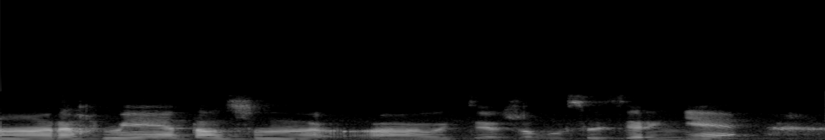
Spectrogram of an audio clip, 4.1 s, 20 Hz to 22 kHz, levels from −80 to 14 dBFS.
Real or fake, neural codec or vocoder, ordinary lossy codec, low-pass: real; none; none; 7.2 kHz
